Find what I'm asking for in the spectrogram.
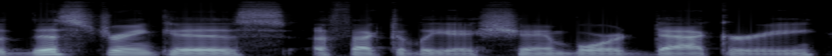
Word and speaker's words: Chambord: And I'm going to butcher the pronunciation, but I think it is called Chambord, with a D at the end. I believe that's French.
